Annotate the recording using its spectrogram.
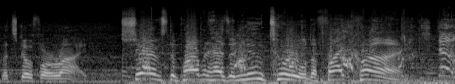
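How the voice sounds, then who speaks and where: A high-pitched man with an American accent, lively intonation, and a moderate pace, with music in the background. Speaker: TV news anchor and reporter. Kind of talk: news anchor teasers and promos. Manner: warm, conversational.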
